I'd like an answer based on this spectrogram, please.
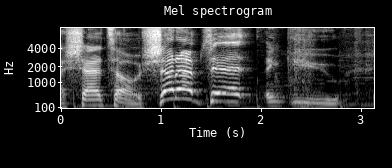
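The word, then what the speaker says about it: chateau: what word is this how to pronounce it's called a chatau shut up Chad thank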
